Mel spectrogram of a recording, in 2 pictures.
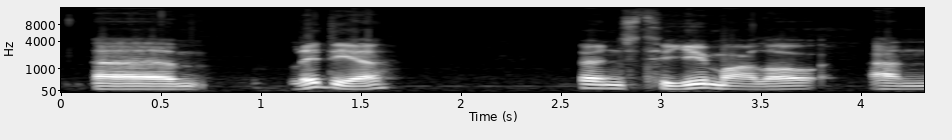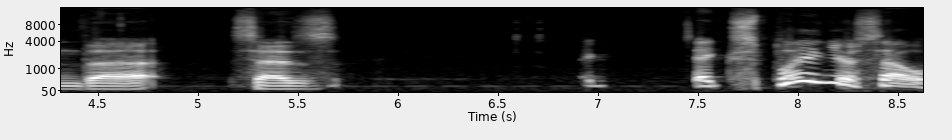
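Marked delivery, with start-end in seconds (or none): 7.0-8.6 very high, quavering, trembling, insistent voice. Voicing Lydia after a riot, turning to Marlowe: trembling voice. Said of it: "with a trembling voice".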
